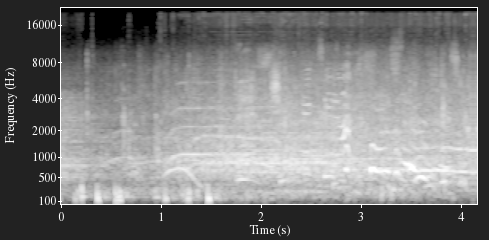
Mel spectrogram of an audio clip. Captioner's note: audience applauds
